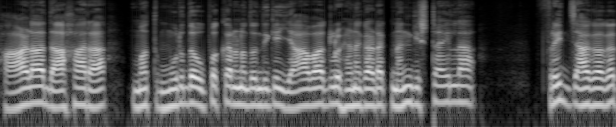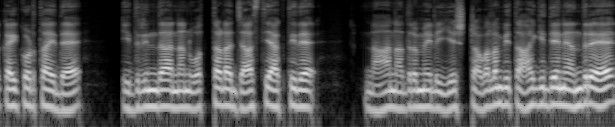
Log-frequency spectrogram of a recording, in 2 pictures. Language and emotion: Kannada, fearful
